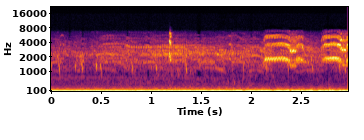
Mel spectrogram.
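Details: An Atlantic puffin on a burrow cam during an attack on the puffin Bucky, 19 July 2019, gives two harsh, nasal, drawn-out calls near the end, over a low rumble of wind or handling noise and fainter scratchy sounds.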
